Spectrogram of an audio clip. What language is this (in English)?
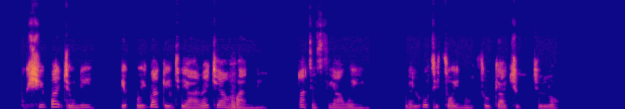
Yoruba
